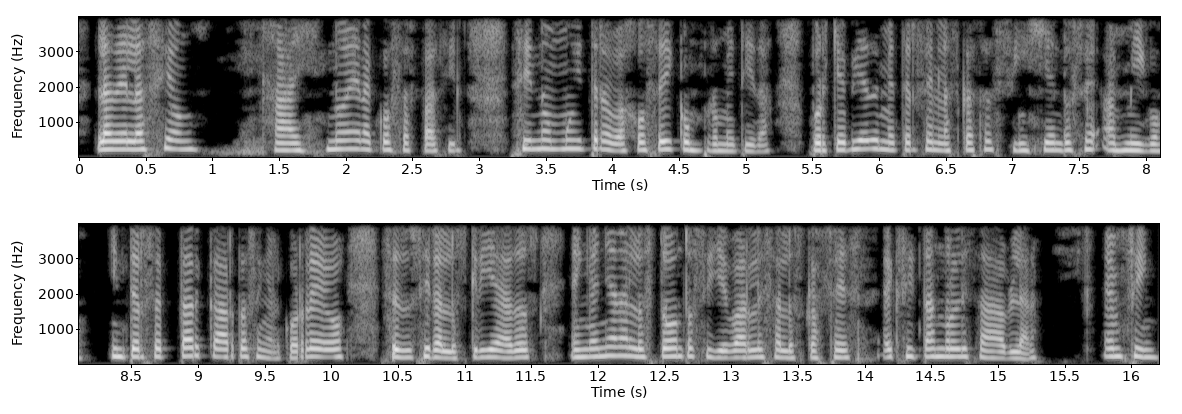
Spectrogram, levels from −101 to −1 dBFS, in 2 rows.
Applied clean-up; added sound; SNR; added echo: none; none; none; none.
